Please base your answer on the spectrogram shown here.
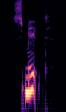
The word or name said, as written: smelt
